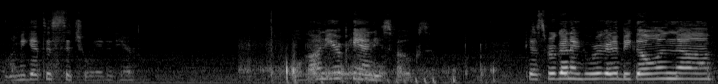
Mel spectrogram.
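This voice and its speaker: A middle-aged woman losing her voice, hosting a live craft stream from her home desk in a chatty, rambling, self-deprecating way. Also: fairly high pitch. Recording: distant from the mic, faint room noise.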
